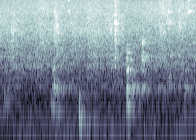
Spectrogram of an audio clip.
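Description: Onions frying in a pan, a soft, quiet sizzle with a few light scraping stirs standing out, no one talking.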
